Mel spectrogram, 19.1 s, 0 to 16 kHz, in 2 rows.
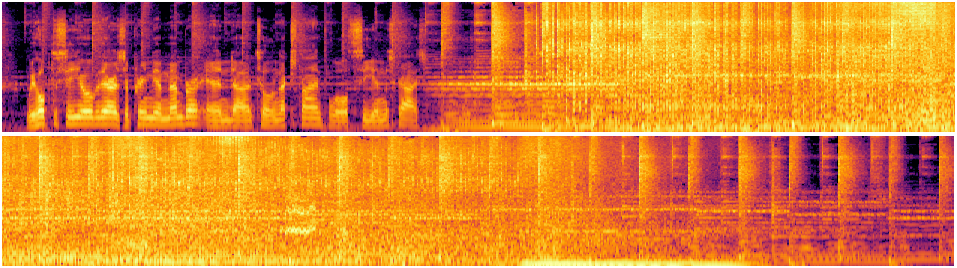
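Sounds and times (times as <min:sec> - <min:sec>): low drone: 0:08.7 - 0:17.6
deep bass hit: 0:12.8 - 0:17.6
airplane fly-past whoosh: 0:13.0 - 0:17.3
logo sting music: 0:13.2 - 0:17.7.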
